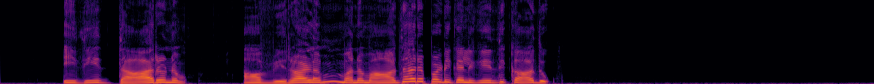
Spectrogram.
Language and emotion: Telugu, disgusted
